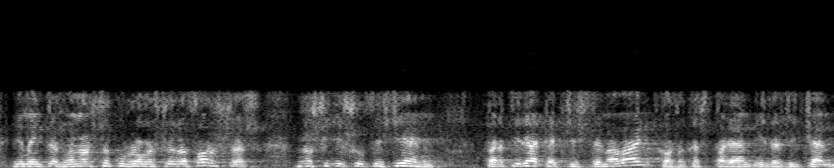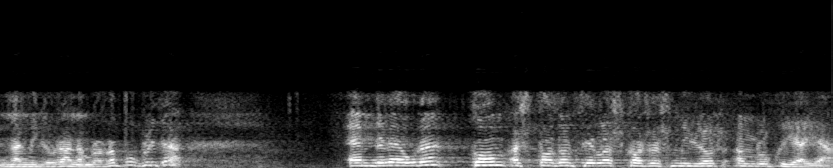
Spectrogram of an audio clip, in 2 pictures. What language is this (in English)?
Catalan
